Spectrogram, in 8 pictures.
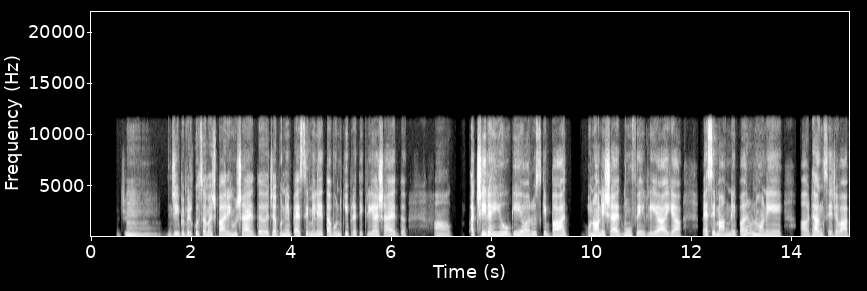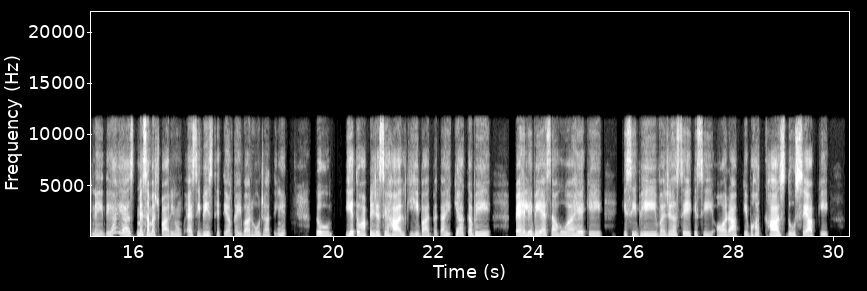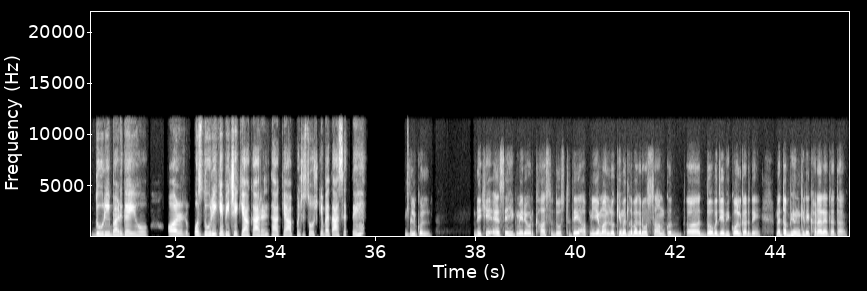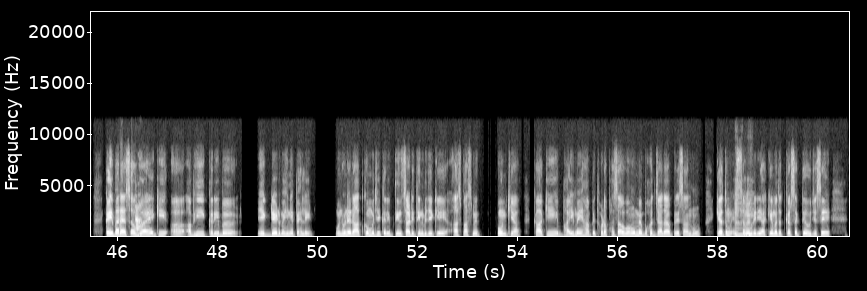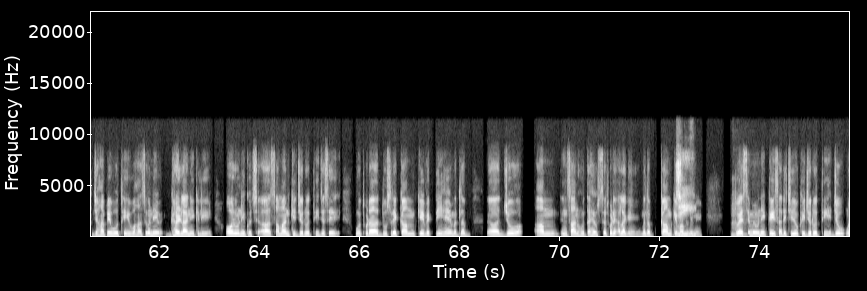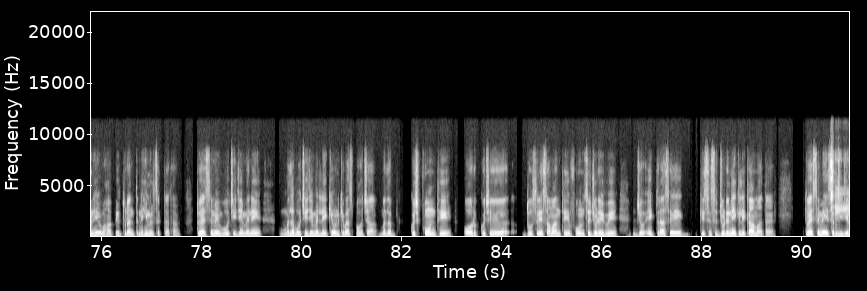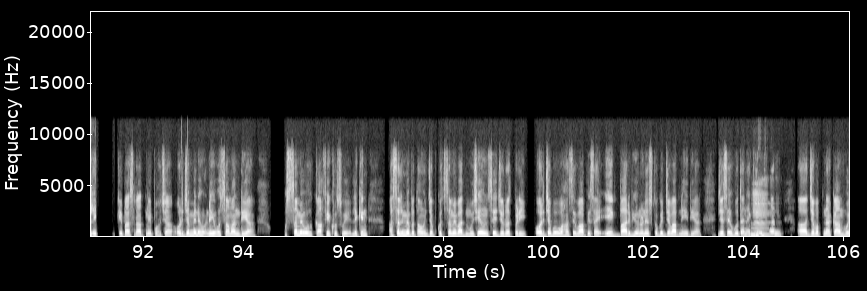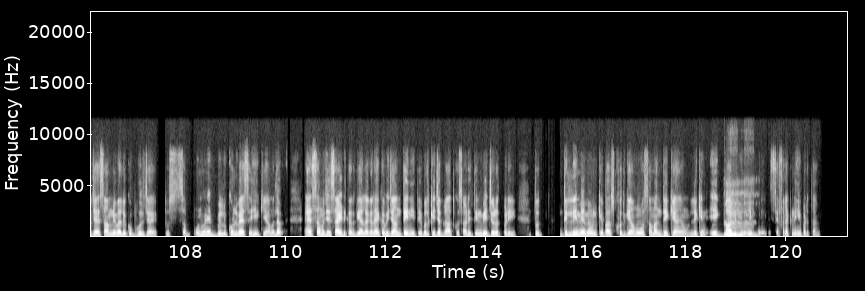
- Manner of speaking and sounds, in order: in English: "साइड"
- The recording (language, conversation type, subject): Hindi, advice, मैं दोस्ती में अपने प्रयास और अपेक्षाओं को कैसे संतुलित करूँ ताकि दूरी न बढ़े?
